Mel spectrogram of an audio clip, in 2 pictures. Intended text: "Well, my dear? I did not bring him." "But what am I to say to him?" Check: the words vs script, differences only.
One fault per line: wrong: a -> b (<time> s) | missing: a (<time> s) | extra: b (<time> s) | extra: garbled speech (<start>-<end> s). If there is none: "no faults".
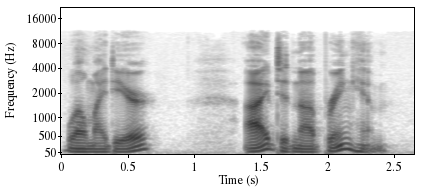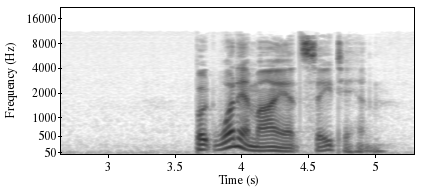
wrong: to -> at (4.3 s)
